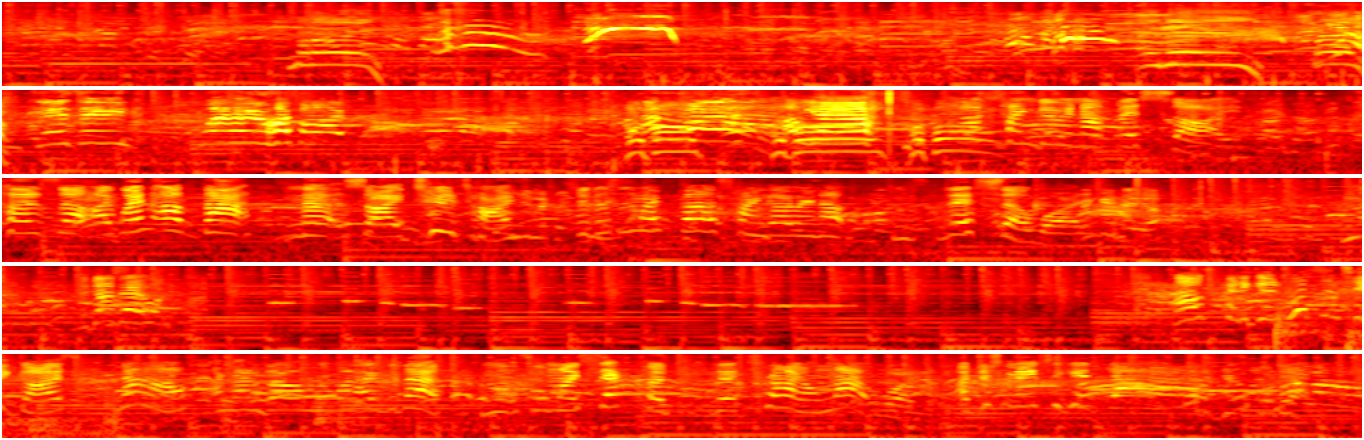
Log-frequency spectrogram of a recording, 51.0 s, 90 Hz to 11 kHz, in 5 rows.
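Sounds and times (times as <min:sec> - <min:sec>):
background music: 0:00.0 - 0:19.7, 0:27.4 - 0:51.0
children shouting: 0:00.0 - 0:32.2, 0:39.0 - 0:51.0.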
